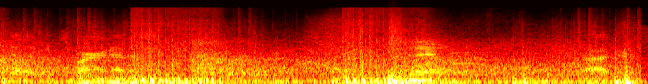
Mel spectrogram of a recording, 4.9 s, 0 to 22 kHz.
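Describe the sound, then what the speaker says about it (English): Gunfire in Battlefield Bad Company 2 beta: repeated bursts of automatic weapon fire and shots over a busy battle din, with players talking over the game. "RPG on top of that hill, he keeps firing at us."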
